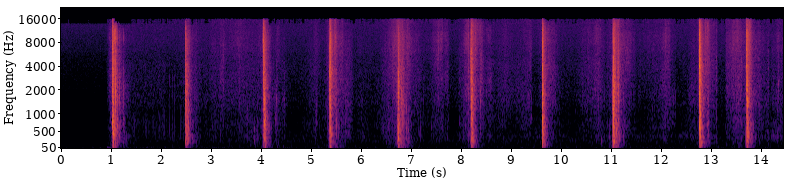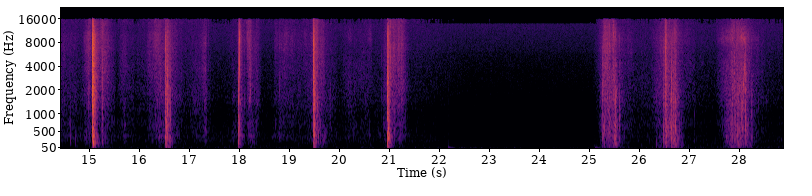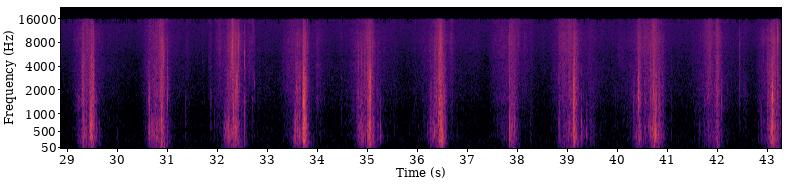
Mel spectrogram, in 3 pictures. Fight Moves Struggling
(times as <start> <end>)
8.1 8.5, 12.8 14.0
